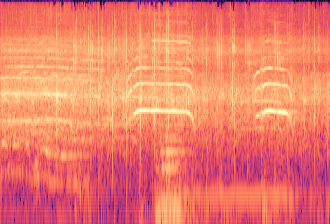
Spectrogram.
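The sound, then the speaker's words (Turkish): An audience claps steadily throughout in dense, sustained applause welcoming a guest of a band, with a few high gliding whoops and whistles rising above it in two bursts. “Alkışlarınızla ….”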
